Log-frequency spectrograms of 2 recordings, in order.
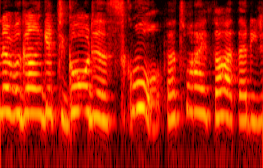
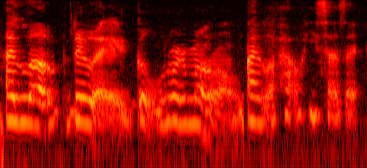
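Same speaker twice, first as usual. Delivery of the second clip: whisper; 6 dB quieter than usual. Real, not acted. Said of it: "whispering aside about a voice".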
